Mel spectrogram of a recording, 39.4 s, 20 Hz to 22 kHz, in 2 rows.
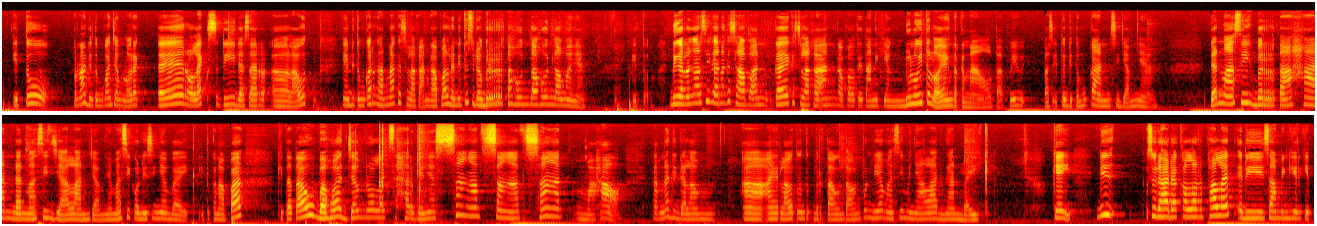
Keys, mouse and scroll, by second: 0.2 click, 0.5 click, 0.9 click, 3.1 click, 4.8 click, 5.1 click, 7.7 click, 9.1 click, 10.1 click, 11.5 click, 12.5 click, 14.1 click, 15.1 click, 15.7 click, 16.8 KP_0, 18.6 click, 19.3 click, 20.5 click, 21.7 click, 22.7 click, 23.1 click, 23.8-25.1 drag, 25.6 click, 26.3 click, 27.1 click, 27.5 click, 27.8 click, 28.1 shift+a, 29.9 click, 29.9 a, 30.3 click, 30.7 click, 31.0 click, 31.8 click, 32.3 click, 33.1 click, 33.7 shift+a, 35.4 c, 36.1 shift+a, 37.9 x, 38.4 shift+a.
